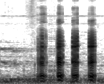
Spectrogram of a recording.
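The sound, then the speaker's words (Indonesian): A harsh, raspy bird call repeats in five quick, rhythmic bursts, loud, with an eerie, grating quality over a low outdoor background rumble. “aduh ini suara burung-burung di sini serem amat sih tuh lu denger gak sih”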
